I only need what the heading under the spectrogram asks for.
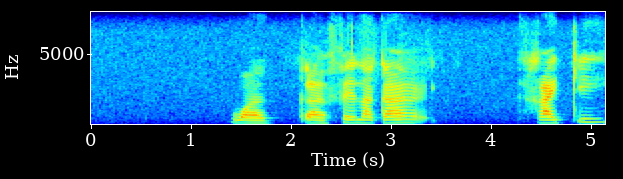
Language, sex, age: Northern Sotho, female, 29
